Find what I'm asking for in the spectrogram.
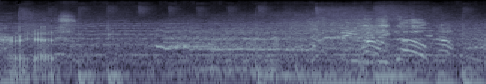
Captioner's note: yelling; tires screeching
